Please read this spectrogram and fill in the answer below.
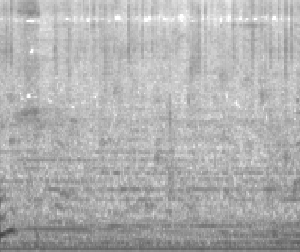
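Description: Whole black peppercorns trickling from a glass spice jar into a plastic measuring spoon, a faint pattering under low background voices and music.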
